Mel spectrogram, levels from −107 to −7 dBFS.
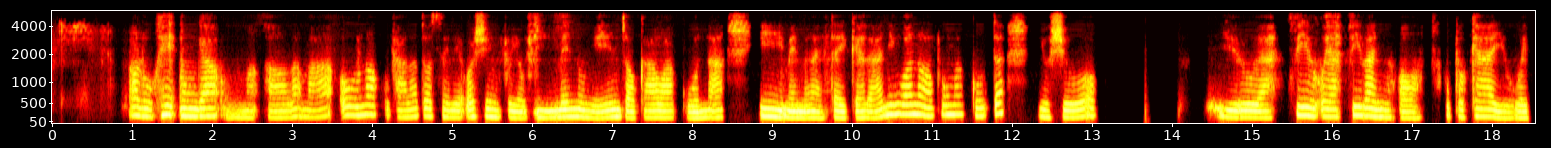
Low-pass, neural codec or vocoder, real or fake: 5.4 kHz; codec, 16 kHz, 0.4 kbps, LongCat-Audio-Codec; fake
